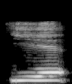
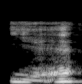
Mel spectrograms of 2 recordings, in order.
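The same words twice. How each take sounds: First: The pitch stays high and level. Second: The pitch dips low, then rises slightly.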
